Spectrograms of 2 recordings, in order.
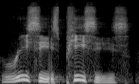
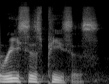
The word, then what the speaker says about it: Reese's Pieces: And thank you for saying it the way that it is truly pronounced. Reese's Pieces, not Reese's Pieces.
